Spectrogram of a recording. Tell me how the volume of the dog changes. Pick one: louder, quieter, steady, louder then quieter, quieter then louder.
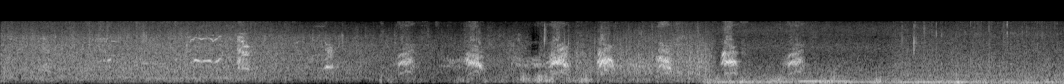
louder.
